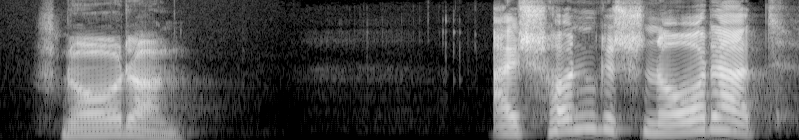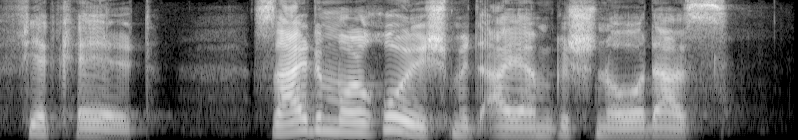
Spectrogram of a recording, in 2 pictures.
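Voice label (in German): "schnao dtern", wittlicher woerterbuch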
